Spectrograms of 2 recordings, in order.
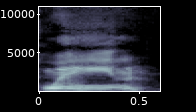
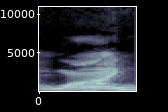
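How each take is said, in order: First: The surname rhymes with 'rain'. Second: The surname rhymes with 'fine'. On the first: "Or is it Wayne?" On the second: "I'm gonna be pronouncing it wine"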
